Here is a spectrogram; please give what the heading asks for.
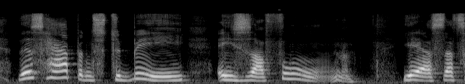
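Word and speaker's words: xaphoon: that same thing this happens to be a zafun yes that's how it's pronounced it says the phone sometimes called a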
